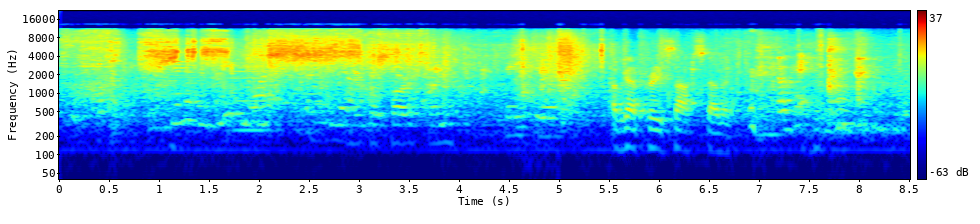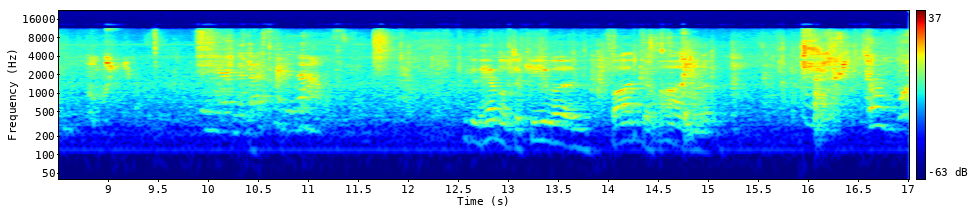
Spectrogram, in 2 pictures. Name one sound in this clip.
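Adults talk quietly nearby.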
